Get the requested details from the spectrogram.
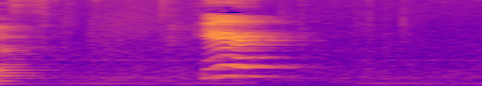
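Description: A girl speaks brightly.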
